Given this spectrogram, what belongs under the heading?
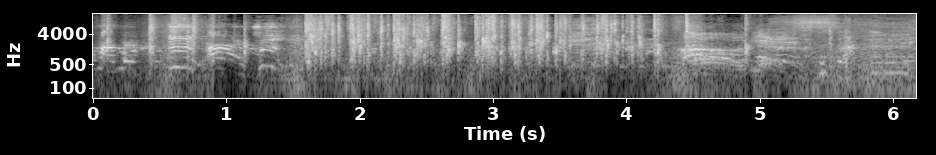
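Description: A tour group aboard a bus on a trip to Xi'an, China, bursts into loud cheering, whoops and rapid clapping, a close, dense crowd noise rising and falling over several seconds with shouted voices mixed in.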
